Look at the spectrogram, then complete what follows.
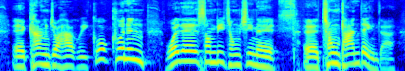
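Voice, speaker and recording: A man with a high pitch and a non-native accent speaks with lively intonation. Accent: foreign accent in Korean. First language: English (speaking Korean). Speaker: professor. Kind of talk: lecture. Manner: halting, many filler sounds.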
